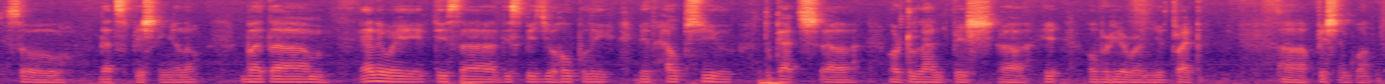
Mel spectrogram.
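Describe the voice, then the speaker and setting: A man's very deep, low voice, fairly slow with long, frequent pauses and ordinary pitch variation, amid noticeable background noise. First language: Filipino. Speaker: fishing YouTuber. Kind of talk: tutorial. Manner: halting, many fillers.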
